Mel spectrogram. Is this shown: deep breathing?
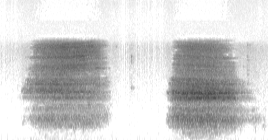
yes

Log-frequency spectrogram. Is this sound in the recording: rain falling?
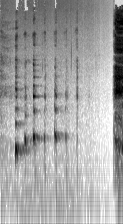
no

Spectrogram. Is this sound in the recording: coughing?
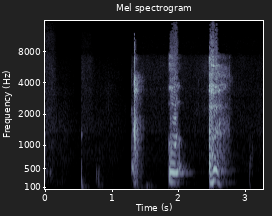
yes

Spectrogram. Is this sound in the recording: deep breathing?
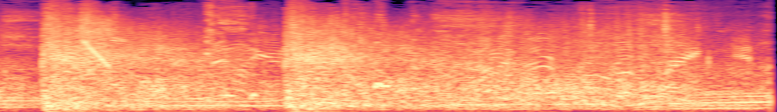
no

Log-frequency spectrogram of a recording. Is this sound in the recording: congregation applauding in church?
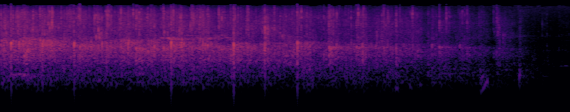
yes

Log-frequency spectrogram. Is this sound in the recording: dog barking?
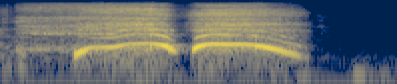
no

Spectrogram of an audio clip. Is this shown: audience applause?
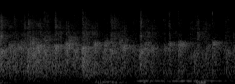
yes

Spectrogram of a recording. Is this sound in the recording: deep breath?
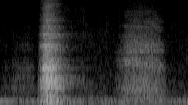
yes

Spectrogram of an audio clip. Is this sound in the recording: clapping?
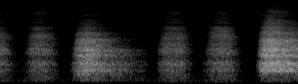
no

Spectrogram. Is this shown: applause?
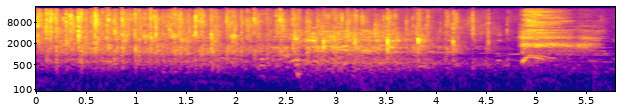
yes

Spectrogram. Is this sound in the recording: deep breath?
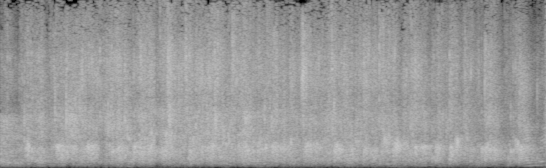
no

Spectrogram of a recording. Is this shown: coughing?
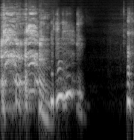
yes

